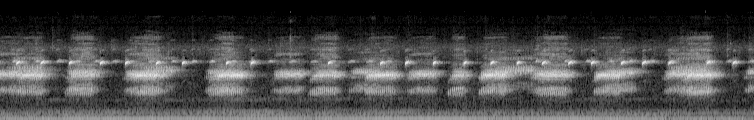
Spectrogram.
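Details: Male frogs croaking for females, rhythmic rasping croaks in pulses spaced about half a second to a second apart, several callers overlapping, bright mid-high tones with ticking above, soft low hum beneath.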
